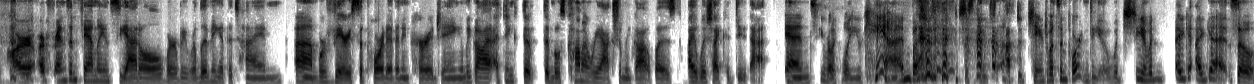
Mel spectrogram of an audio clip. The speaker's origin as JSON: {"language": "English", "country": "Australia", "said": "And I'm from Australia, but I'm traveling to South America for 6 months."}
